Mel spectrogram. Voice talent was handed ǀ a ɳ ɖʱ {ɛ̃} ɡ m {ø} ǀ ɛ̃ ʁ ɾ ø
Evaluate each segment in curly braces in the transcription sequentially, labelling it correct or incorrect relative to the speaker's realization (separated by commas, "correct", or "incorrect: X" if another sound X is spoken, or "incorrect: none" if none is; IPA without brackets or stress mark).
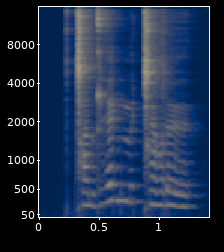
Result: incorrect: ɛ, correct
